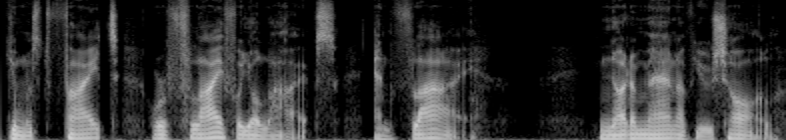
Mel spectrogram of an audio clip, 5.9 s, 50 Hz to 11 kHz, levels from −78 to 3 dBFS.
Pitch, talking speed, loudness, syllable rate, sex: 90 Hz, 165 wpm, -19 LUFS, 3.9 syllables/s, male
